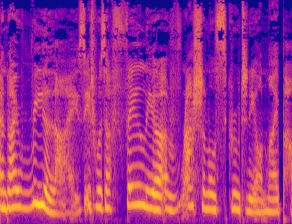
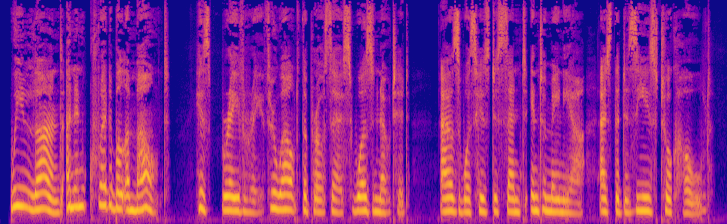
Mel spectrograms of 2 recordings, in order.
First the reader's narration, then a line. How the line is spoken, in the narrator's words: said Harvey solemnly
